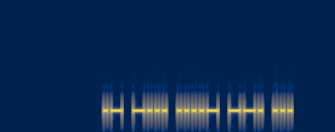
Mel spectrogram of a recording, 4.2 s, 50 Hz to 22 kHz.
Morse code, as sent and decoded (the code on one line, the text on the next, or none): .- -... ....- --. ...
AB4GS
